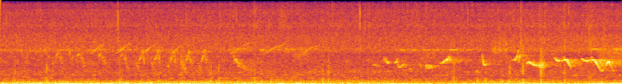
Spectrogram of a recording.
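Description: Small birds chirping in quick, downward-sliding notes, sparse at first and busiest over the last two seconds, over a low rumble of wind on the microphone.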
